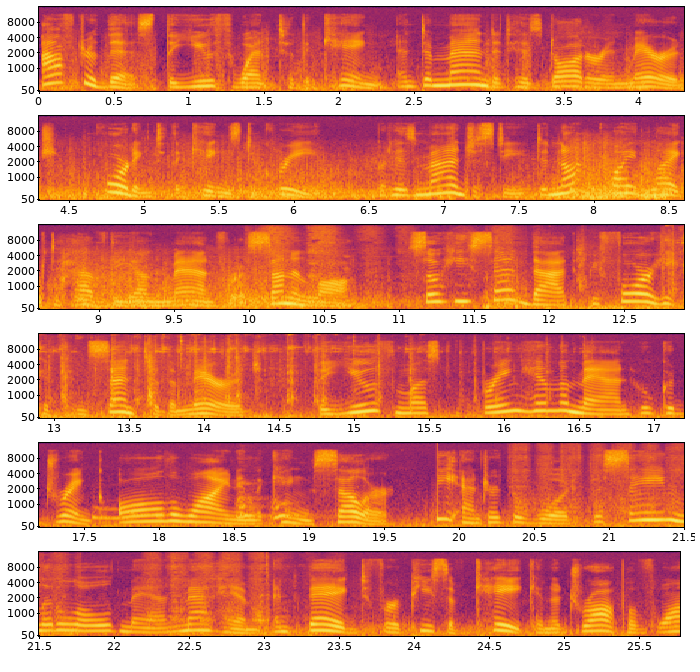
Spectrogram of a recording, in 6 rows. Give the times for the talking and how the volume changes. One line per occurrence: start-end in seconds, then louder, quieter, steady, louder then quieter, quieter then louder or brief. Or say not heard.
0.0-25.7 steady.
